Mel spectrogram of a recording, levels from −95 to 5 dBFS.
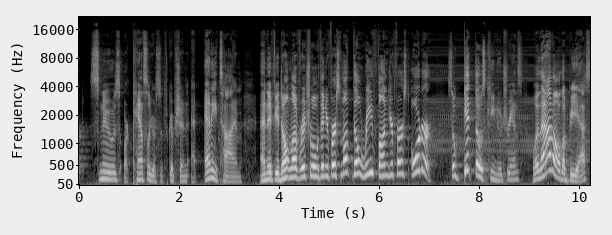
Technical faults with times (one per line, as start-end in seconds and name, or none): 6.90-10.22 timecode bleed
